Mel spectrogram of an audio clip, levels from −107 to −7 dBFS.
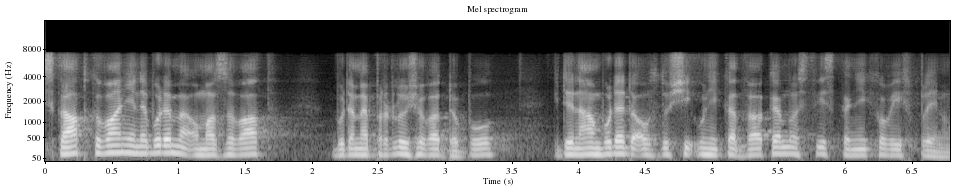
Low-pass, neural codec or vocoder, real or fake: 7.2 kHz; codec, 16 kHz, about 1 kbps, DyCAST, with the encoder's durations; fake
